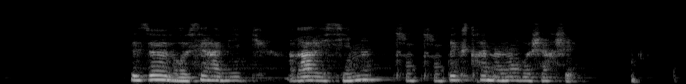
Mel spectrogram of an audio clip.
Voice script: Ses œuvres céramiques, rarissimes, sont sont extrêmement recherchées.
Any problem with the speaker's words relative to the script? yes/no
no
